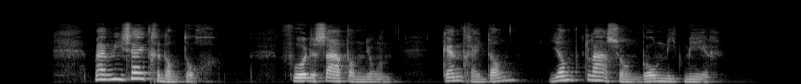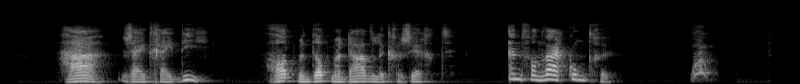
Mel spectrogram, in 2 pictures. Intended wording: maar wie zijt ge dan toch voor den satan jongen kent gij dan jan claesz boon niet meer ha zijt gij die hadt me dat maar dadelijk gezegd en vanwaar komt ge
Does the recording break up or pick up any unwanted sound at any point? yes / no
yes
